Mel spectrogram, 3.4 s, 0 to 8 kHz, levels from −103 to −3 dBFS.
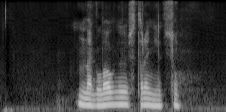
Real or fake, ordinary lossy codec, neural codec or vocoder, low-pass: fake; none; codec, 16 kHz, 4 kbps, X-Codec, WavLM features, trained on Multilingual LibriSpeech; none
